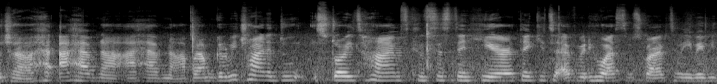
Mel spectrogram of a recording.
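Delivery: ordinary talk, nothing marked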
